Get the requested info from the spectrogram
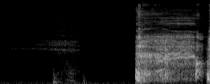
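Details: A single loud, harsh cough burst follows a brief quiet rustle in a small room.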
